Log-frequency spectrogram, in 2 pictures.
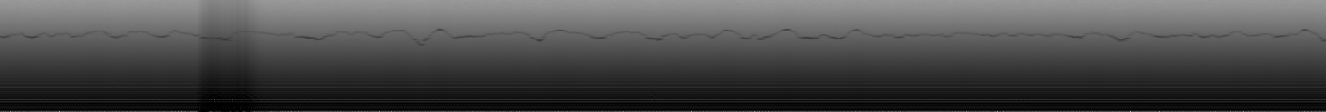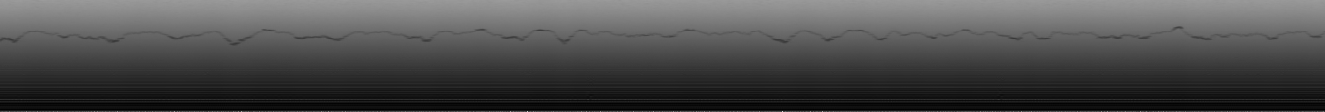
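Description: A single thin, high tone that wavers up and down without a break, like a simple one-line melody.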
